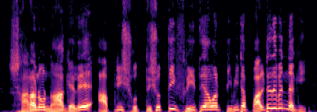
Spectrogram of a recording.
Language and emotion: Bengali, surprised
